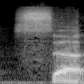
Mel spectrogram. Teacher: یہاں نون ساکن کا اخفا ہے، سا، سین کو باریک سیٹی سے اور الف مدہ ہے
